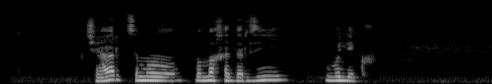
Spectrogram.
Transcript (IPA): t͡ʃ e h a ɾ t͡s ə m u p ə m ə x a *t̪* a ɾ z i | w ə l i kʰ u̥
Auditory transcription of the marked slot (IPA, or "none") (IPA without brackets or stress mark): d̪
